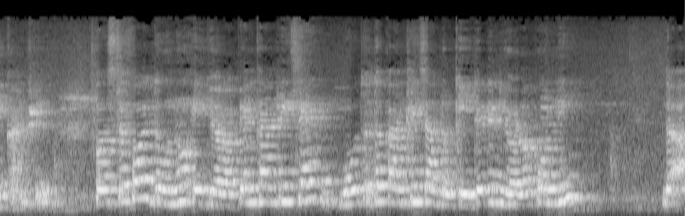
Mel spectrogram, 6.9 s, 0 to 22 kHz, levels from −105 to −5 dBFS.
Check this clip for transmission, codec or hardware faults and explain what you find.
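No transmission, codec or hardware faults turn up anywhere in this clip.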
